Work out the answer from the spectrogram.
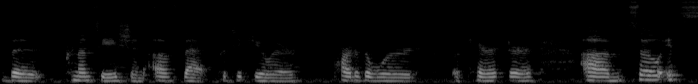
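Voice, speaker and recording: A woman's voice: on the low side, mellow, a little hiss or hum, rough recording. A woman whose first language is English, teaching a casual lesson in a chatty, upbeat way and singing out example tones. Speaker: language and tai chi teacher.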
